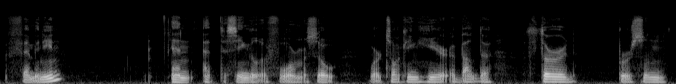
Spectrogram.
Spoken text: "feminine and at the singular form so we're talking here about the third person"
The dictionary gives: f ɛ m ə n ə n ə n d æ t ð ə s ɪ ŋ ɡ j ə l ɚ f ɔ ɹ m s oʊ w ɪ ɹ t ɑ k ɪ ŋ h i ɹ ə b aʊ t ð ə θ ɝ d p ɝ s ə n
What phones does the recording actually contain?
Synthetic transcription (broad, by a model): f ɛ m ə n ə n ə n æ t ð ə s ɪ ŋ ɡ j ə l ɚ f ɔ ɹ m s oʊ w ɪ ɹ t ɑ k ɪ ŋ h i ɹ ə b aʊ t ð ə θ ɝ d p ɝ s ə n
